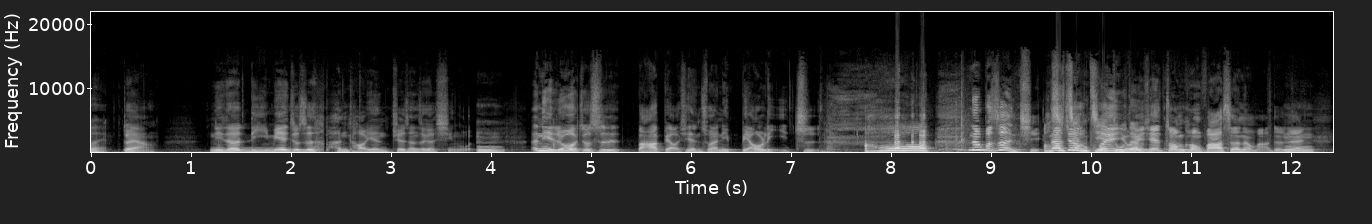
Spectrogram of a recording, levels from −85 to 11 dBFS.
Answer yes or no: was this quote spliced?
no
